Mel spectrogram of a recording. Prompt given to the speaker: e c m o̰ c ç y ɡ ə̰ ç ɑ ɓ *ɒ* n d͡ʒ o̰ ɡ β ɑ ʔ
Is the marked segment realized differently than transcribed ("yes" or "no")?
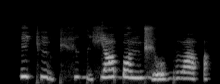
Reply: no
